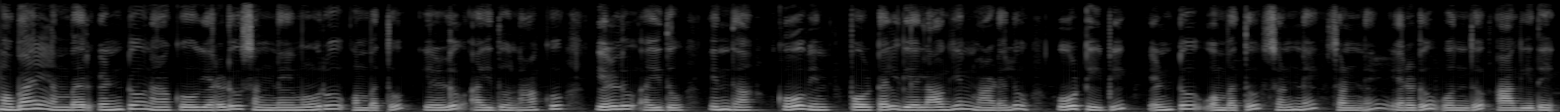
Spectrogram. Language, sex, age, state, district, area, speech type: Kannada, female, 30-45, Karnataka, Udupi, rural, read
